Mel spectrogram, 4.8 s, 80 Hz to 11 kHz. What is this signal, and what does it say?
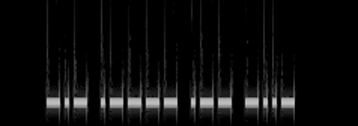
Morse code, heard as a keyed tone, about 20 wpm, 700 Hz. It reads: K1WX
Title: Speed Racing - USA 1x2 Call Signs 17wpm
